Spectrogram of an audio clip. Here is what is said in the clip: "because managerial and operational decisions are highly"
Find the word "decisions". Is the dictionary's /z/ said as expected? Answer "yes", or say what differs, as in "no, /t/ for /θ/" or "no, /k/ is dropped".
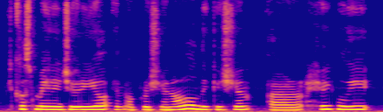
no, /z/ is dropped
